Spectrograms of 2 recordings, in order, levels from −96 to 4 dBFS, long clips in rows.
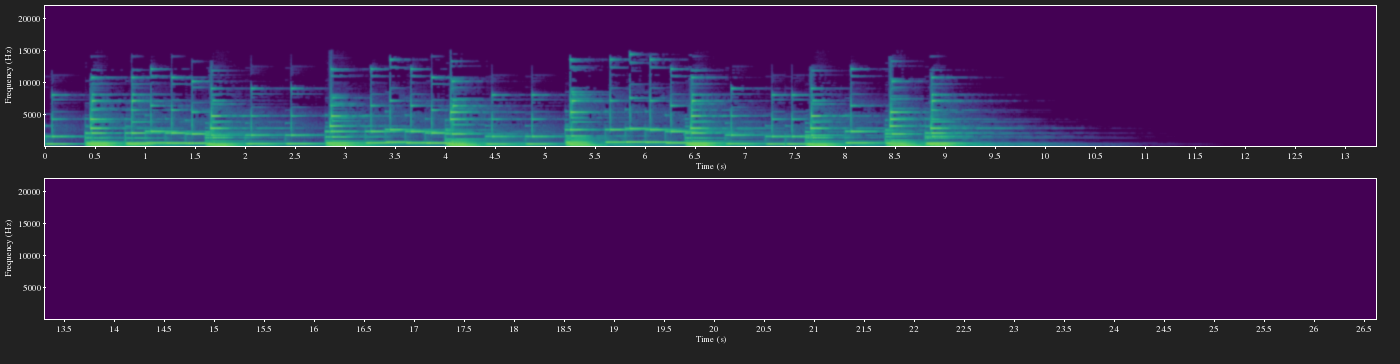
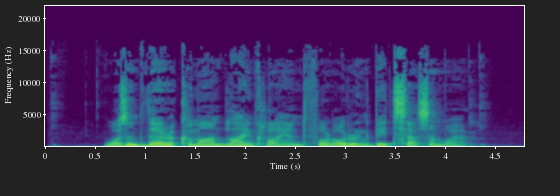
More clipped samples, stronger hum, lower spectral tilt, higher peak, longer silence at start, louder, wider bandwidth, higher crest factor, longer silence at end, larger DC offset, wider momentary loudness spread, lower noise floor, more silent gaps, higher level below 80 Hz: neither; neither; second, -3.5 dB/octave vs -5.5 dB/octave; first, -2 dBFS vs -6 dBFS; second, 0 s vs 0.6 s; about the same, -20 LUFS vs -21 LUFS; about the same, 15.5 kHz vs 16 kHz; first, 24 dB vs 14 dB; first, 17.05 s vs 0.6 s; neither; about the same, 9 LU vs 10 LU; first, under -90 dBFS vs -59 dBFS; neither; second, -72 dBFS vs -52 dBFS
